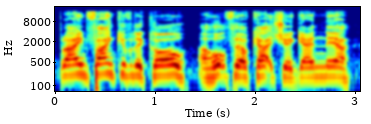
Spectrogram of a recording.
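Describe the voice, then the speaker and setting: High-voiced radio ham. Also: male voice, steady tone, quick pace, no echo. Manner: chatty, repeats "there" and phrases. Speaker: amateur radio operator. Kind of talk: radio contact chat with spelling alphabet.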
